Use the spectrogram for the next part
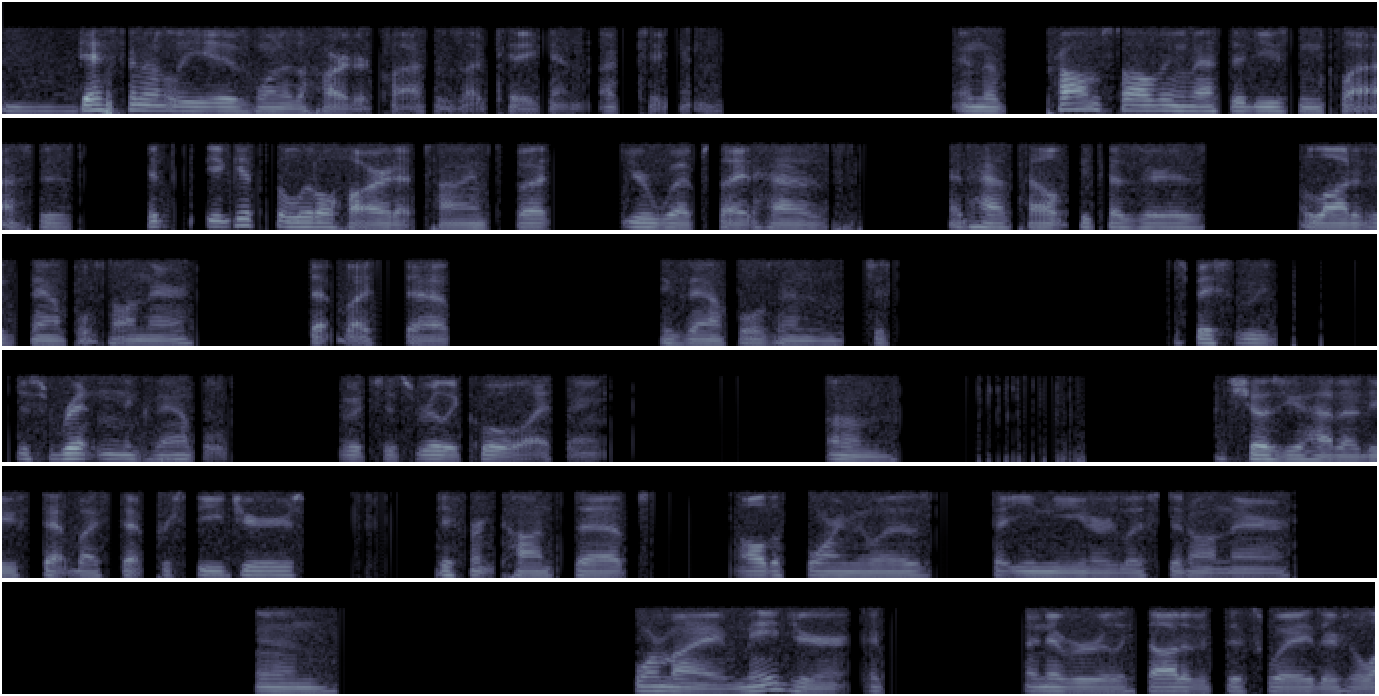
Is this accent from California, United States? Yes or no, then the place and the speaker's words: yes; Visalia, California, United States; I was born and raised in Visalia, California, which is a little town about 45 minutes south of Fresno. Whenever I mention to people that I'm from Visalia, I always have to say I'm from the Fresno area.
